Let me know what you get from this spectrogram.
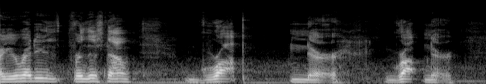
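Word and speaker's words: Graupner: in the days, so I learned the pronunciation. It's Gropner.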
